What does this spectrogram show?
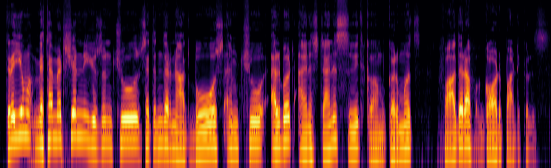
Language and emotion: Kashmiri, neutral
